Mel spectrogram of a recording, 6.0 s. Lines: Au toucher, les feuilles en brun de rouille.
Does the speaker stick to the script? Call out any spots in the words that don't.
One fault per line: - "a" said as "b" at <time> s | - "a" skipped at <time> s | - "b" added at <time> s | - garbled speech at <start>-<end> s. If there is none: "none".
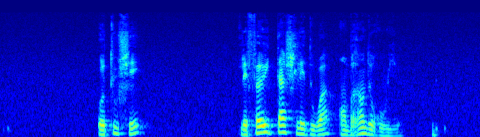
- "tachent les doigts" added at 3.4 s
